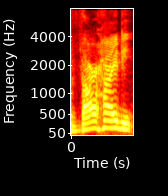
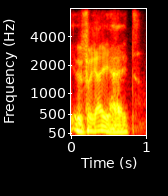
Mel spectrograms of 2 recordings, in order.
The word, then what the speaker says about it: Vrijheid: And I called it the Varheid. You say it's pronounced better somewhere else, right? We in the Netherlands say vrijheid. Vrijheid. That's a lot closer, yes.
